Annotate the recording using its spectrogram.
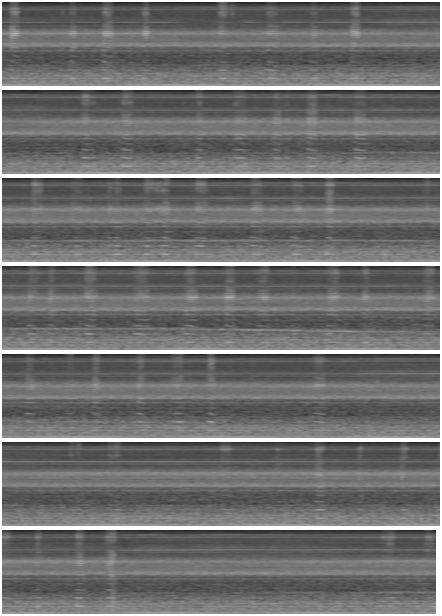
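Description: Handheld rotary tool running steadily with a high whine, its spinning bit grinding and thinning down an XPS foam club, with many small scratchy ticks as the bit bites into the foam.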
